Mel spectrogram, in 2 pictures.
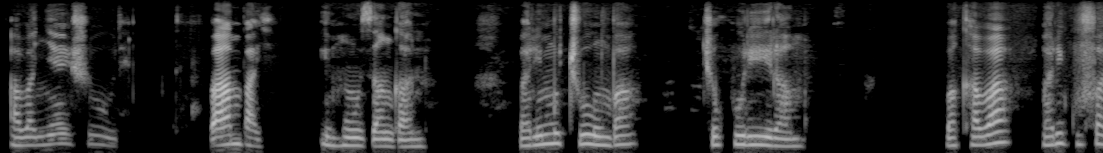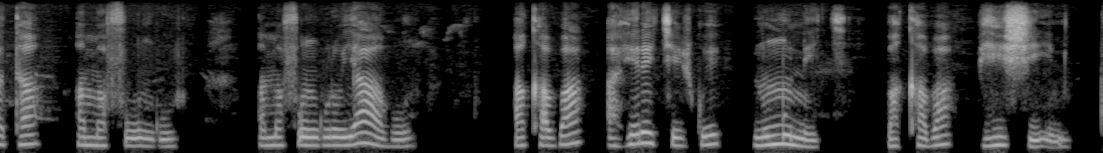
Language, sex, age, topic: Kinyarwanda, female, 50+, education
